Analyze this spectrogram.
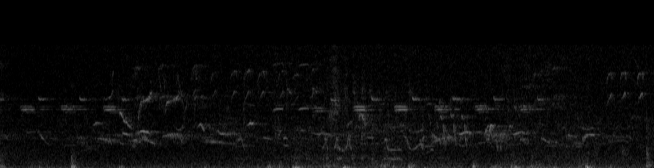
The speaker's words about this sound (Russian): А еще слышите, как наш соловушка щебечет.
